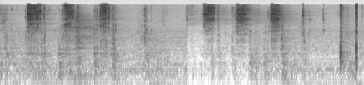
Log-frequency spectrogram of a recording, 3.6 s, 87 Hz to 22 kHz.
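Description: A ratchet tightens bolts on a rooftop tent mounted on a Toyota 4Runner, giving quick, close clicking bursts in an uneven rhythm with short pauses between strokes.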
